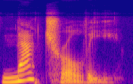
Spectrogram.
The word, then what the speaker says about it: naturally: stylish vague Vogue natural it looks like it could be natural but we make it shorter drop the middle syllable and make it natural make sure you have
